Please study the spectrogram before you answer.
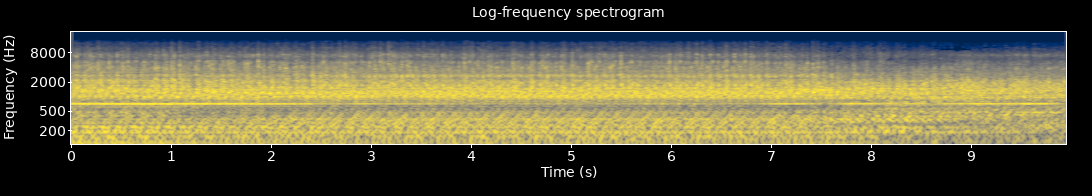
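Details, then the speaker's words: Cat D6D dozer, late 70s/early 80s, diesel just started easily, steady even rumble at idle, no knocks or stumbles; engine bay covered in hydraulic fluid, blade hose leak suspected. Normal diesel idle. "it actually fired right up I didn't get it on video but it started pretty dang good"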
